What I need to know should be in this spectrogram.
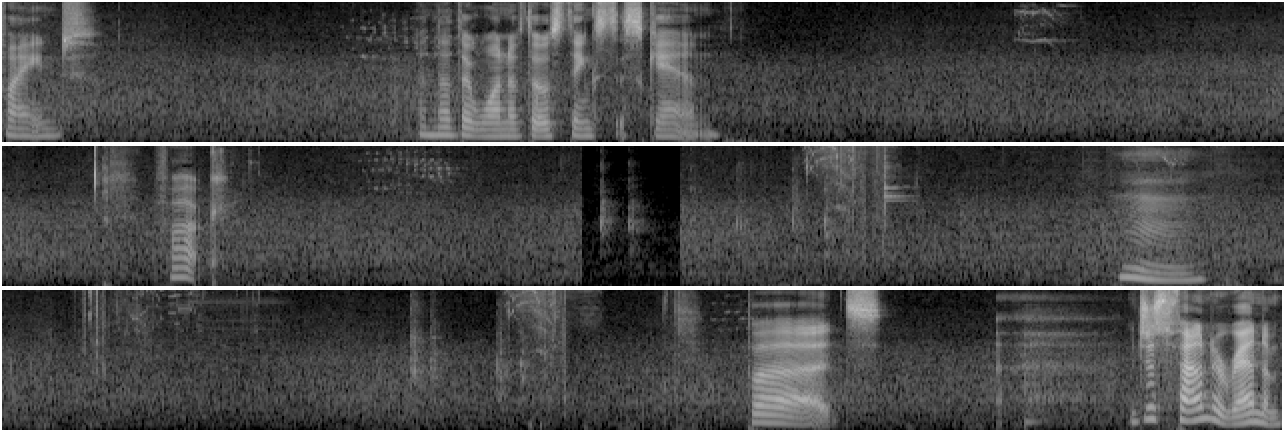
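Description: A young woman speaks in short bursts close to a microphone.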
